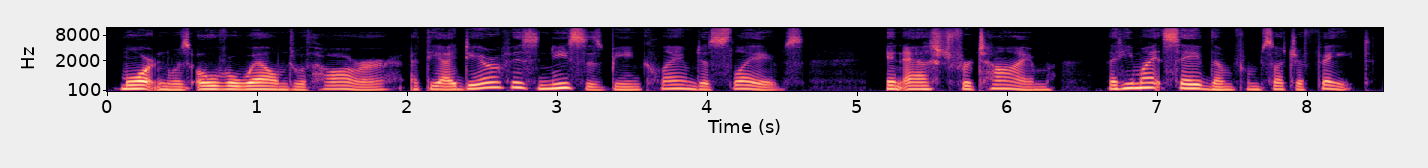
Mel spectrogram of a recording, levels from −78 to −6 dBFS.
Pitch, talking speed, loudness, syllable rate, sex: 175 Hz, 195 wpm, -19 LUFS, 5.2 syllables/s, female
